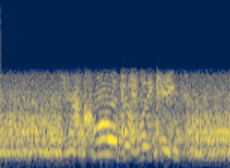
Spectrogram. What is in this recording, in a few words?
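damaged water mood medium, speech English; War Thunder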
